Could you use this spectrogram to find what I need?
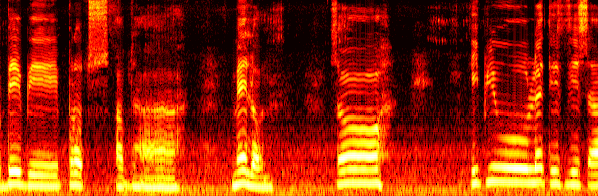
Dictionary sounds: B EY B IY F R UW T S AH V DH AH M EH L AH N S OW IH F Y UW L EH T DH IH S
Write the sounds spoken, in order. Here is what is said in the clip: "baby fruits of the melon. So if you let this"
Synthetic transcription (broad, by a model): B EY B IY P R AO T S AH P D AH M EH L AH N S OW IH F Y UW L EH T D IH S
